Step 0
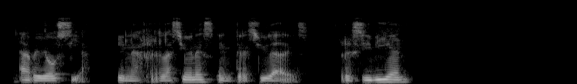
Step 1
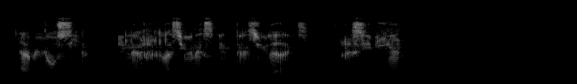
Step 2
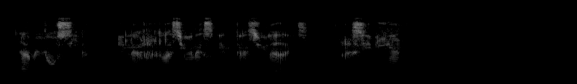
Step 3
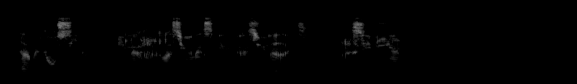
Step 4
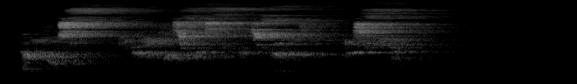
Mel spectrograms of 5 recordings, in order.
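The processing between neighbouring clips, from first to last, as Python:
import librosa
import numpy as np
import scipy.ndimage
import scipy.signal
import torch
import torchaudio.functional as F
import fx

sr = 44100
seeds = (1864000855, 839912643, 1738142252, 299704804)

y1 = scipy.signal.sosfilt(scipy.signal.cheby2(4, 70, 370.0, 'highpass', fs=sr, output='sos'), x)
y1 = y1 * librosa.db_to_amplitude(1.0)
y2 = fx.high_shelf(y1, sr, hz=5300.0, db=9.0)
y2 = y2 * librosa.db_to_amplitude(-6.5)
y3 = fx.bin_expand(y2, sr, power=1.5)
y3 = y3 * librosa.db_to_amplitude(1.0)
y4 = fx.rev_shimmer(y3, sr, seeds[0], rt60_s=1.9, semitones=12, shimmer_db=-8, drr_db=-8.5)
y4 = y4 * librosa.db_to_amplitude(-2.5)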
